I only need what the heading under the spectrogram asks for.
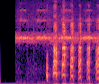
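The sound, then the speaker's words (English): A crickets sound effect: crickets chirp in a steady high-pitched trill, joined after a moment by a rapid series of pulsing chirps, fairly loud with no voices over them. “Crickets. Oh, I have a drop.”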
